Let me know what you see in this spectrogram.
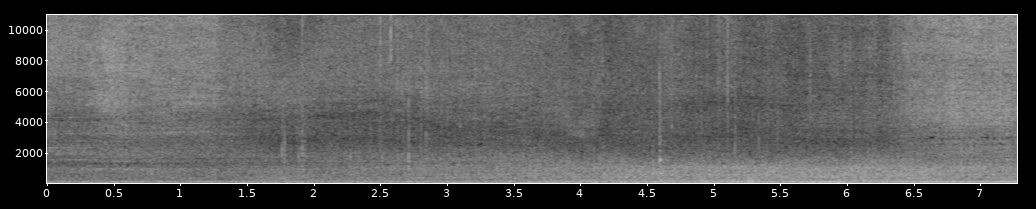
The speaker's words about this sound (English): the cast iron skillet has been on the grill getting nice and hot, so we should have a pretty good sizzle as soon as these things hit the skillet. We're going to go skin side down first.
